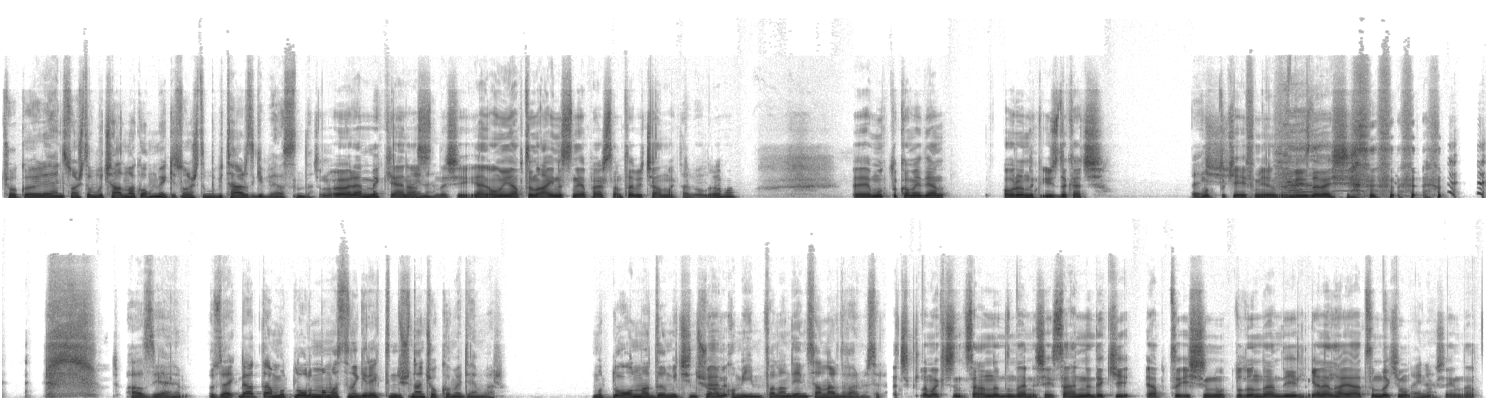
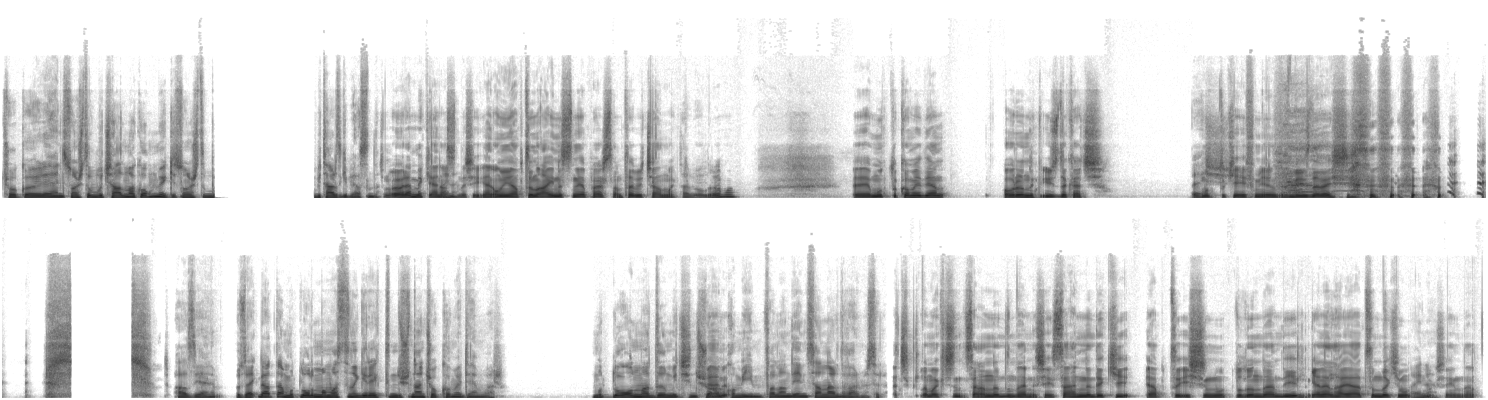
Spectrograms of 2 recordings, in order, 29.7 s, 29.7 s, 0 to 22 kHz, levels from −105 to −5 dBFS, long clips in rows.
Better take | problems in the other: first | audio freezing; at 2 s for 1 s and at 16 s for 0.5 s

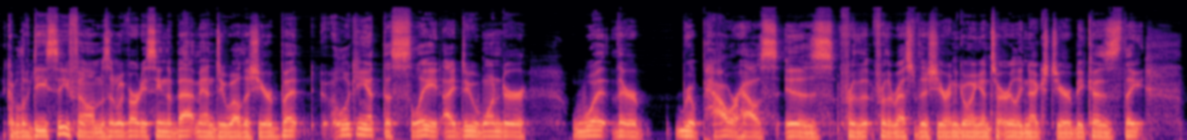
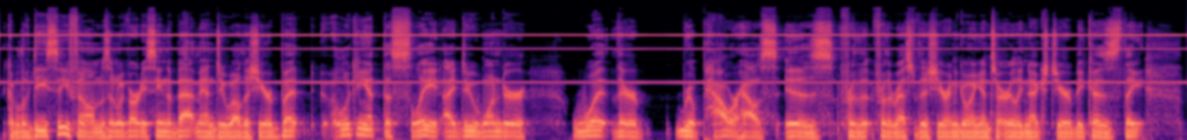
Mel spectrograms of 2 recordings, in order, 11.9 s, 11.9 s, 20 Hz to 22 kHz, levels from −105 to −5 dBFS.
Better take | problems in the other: first | high-pitched whine; loud; throughout; 9 kHz, 7 dB below the speech

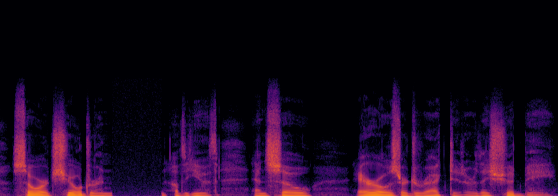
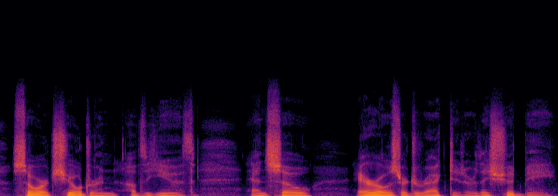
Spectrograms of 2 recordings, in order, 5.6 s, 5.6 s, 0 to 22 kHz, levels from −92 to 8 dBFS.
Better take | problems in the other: second | audio freezing; at 1 s for 0.5 s

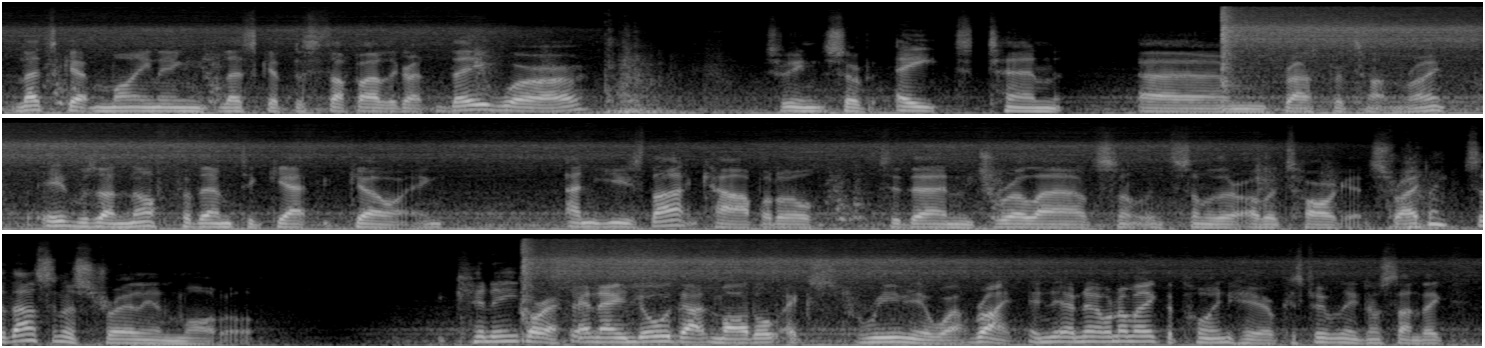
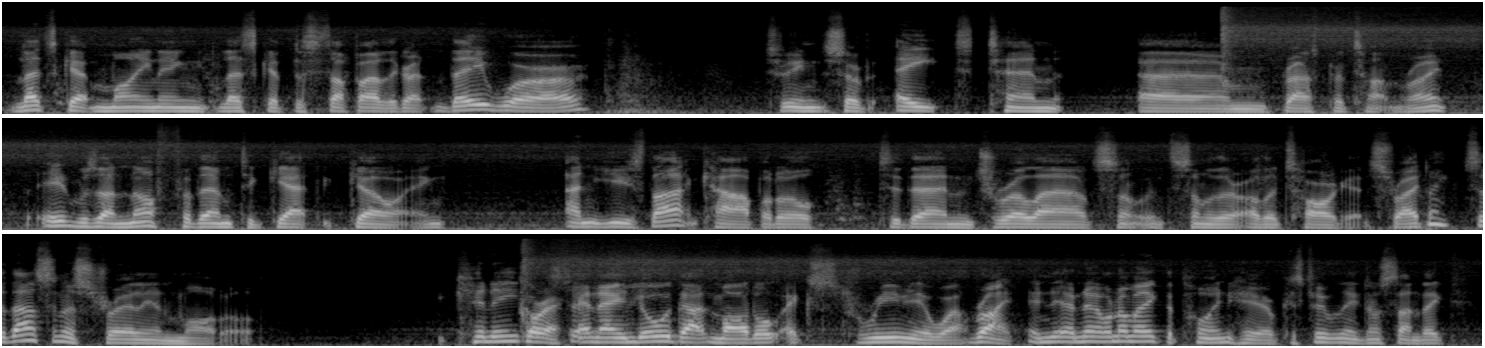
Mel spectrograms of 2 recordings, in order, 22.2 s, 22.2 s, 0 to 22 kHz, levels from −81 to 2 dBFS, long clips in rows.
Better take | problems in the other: second | hiss; loud; throughout; 9 dB below the speech; faint in the second

